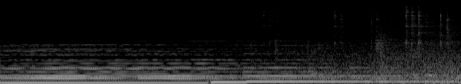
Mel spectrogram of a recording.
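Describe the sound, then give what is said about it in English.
Film set bustle on the set of Ma Rainey's Black Bottom: a steady, loud mechanical rumble as props are wheeled around and cameras move on booms and tracks. Its pitch shifts partway through, followed by scattered clicks and clatter. No voices. “So we're back on a film set, props being wheeled around, cameras on booms, on tracks, people everywhere, noise and lights, shouts and bursts of clapping.”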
